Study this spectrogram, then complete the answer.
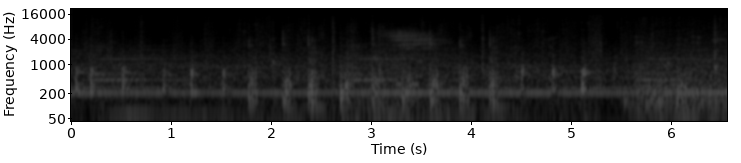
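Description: Footsteps patter quickly on a metal roof.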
